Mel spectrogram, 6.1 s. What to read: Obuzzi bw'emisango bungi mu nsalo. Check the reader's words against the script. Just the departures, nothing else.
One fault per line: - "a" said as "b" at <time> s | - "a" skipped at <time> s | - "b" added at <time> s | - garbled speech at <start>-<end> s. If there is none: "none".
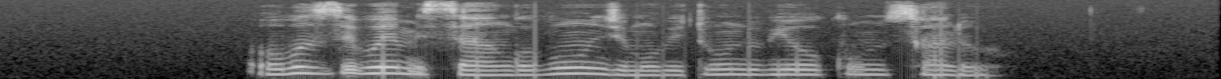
- "bitundu by'oku" added at 3.4 s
